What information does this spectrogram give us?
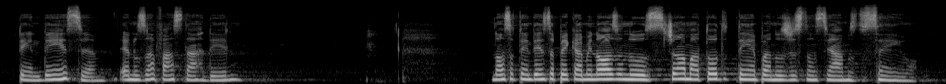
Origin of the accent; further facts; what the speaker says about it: Brazil; Porque nós, principalmente, como brasileiros, nós sempre damos um jeitinho para justificar algo.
